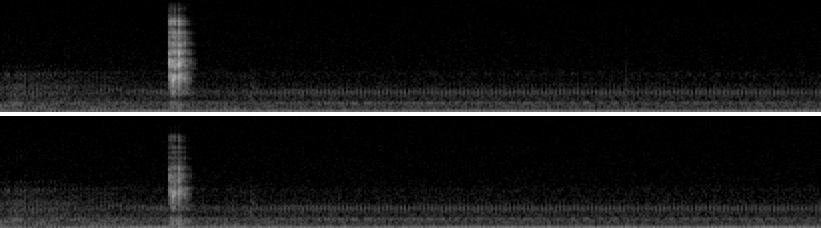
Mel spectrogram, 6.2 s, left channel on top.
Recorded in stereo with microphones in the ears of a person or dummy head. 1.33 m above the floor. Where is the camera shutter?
65° left (ahead or behind).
